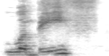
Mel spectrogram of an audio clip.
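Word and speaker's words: LaBoeuf: Like, sometimes it'd follow Maddie, sometimes it'd follow Rooster Cogburn, sometimes it would follow LaBeef, which is one of the weirder things that was kept intact between movies, that pronunciation. – LaBeouf, like, yeah.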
